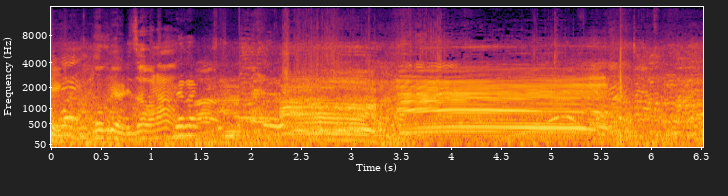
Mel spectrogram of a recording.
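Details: Sahiwal bull calves at a cattle market in Kurigram, Bangladesh, 22 March 2025, bought by a farmer: a long harmonic moo holds level for about two seconds, preceded by wavering lowing, over constant crowd chatter and market noise.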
